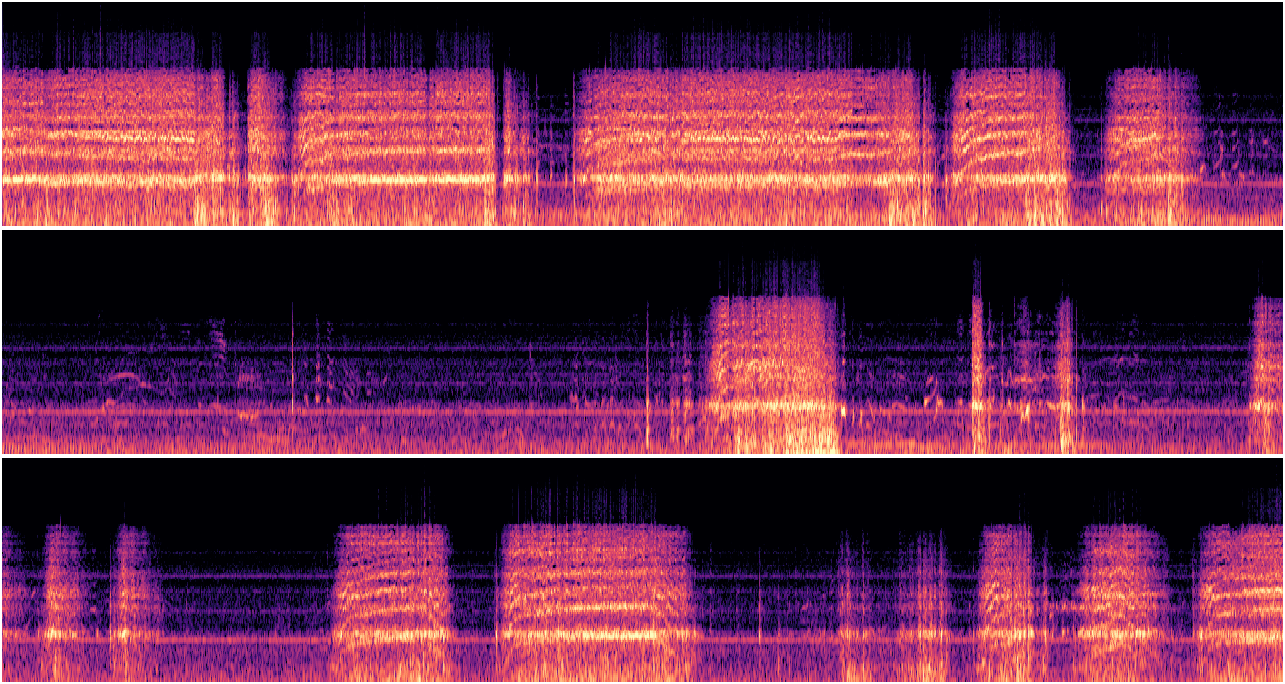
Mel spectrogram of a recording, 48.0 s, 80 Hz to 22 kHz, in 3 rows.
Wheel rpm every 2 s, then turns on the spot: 220, 140, 220, 90, 200, 170, 140, 50, 0, 0, 0, 0, 110, 70, 10, 0, 20, 0, 110, 160, 50, 10, 60, 90.
2-4 14-16 40-44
